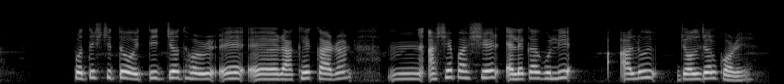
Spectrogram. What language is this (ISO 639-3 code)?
ben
